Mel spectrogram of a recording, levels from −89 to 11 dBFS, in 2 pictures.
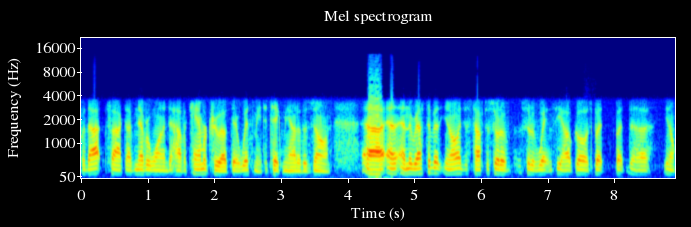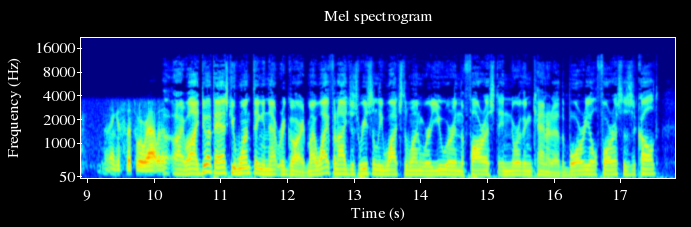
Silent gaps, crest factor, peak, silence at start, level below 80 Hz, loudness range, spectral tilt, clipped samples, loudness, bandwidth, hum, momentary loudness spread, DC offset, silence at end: none; 18 dB; 0 dBFS; 0 s; -50 dBFS; 10 LU; -5.5 dB/octave; under 0.1%; -19 LUFS; 13.5 kHz; none; 11 LU; under 0.1%; 0.3 s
